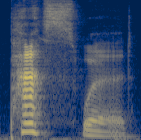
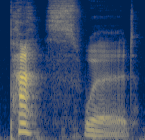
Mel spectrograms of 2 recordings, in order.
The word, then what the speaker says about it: password: my password just remember password is a compound noun it's one word made from two nouns so the stress is always on the first word password password so try to pronounce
